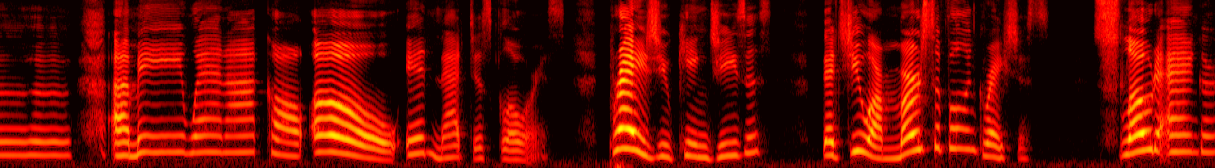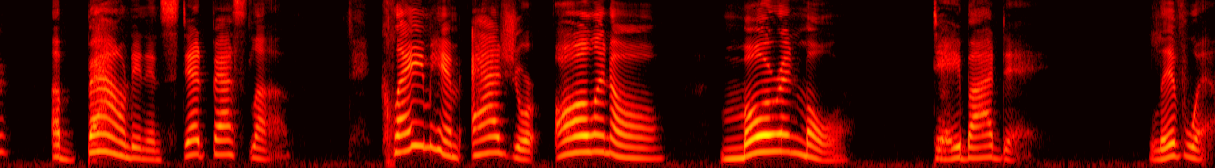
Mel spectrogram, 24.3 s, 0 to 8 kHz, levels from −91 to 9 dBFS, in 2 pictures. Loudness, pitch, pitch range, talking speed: -30 LUFS, 235 Hz, 180-290 Hz, 110 wpm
